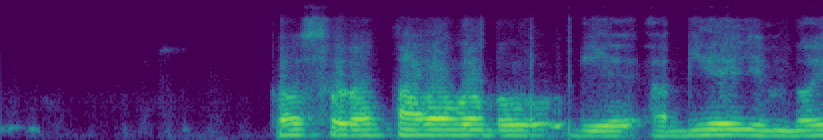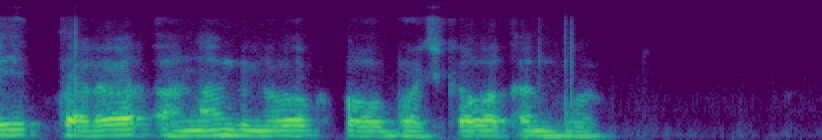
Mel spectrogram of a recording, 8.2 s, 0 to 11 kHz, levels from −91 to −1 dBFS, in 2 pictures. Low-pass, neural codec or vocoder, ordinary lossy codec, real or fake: 7.2 kHz; codec, 16 kHz, 2 kbps, FreqCodec, smaller model; Opus, 16 kbps; fake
